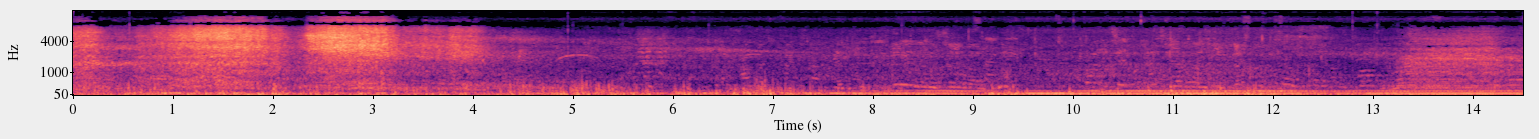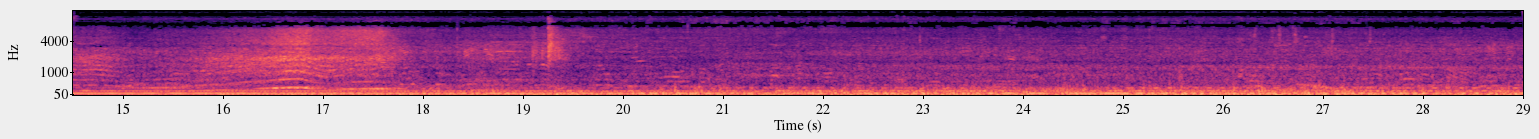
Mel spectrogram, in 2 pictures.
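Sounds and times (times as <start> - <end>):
engine hum: 0.0 - 29.0
people talking: 5.4 - 29.0.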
